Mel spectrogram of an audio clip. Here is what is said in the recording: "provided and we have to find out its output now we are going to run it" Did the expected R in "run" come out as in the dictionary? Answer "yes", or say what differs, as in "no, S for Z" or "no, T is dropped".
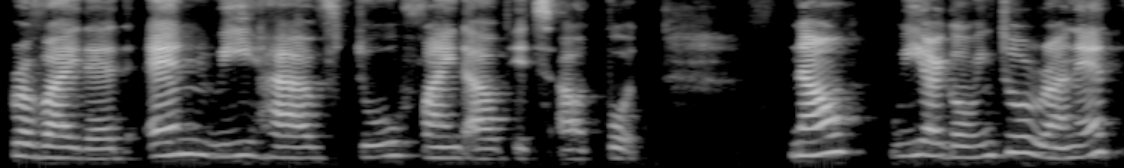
yes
